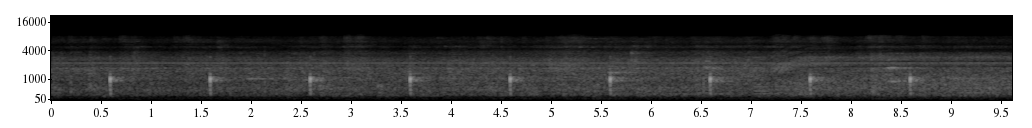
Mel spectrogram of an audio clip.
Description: Radio time signal (WWV, Colorado), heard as ticks, one a second, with static crashes, a steady whistle near 2200 Hz, room echo and the noise inside a subway train.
